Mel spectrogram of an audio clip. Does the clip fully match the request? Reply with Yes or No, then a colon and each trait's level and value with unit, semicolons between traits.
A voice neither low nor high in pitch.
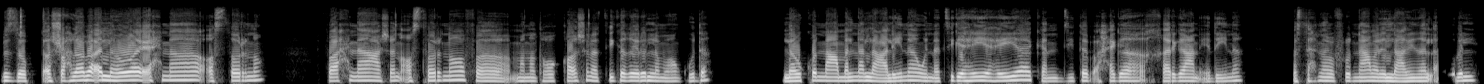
Yes: medium, 170 Hz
